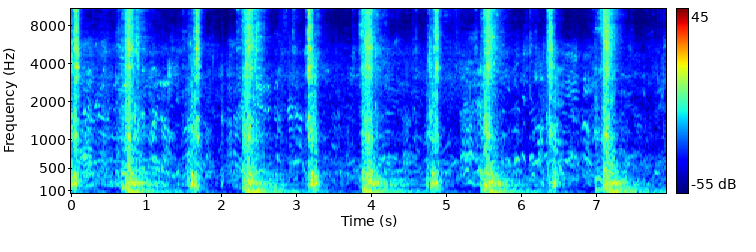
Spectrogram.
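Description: A group of men sing and chant together.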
